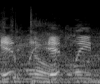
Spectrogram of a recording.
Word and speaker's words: Italy: There is no A in its pronunciation. Italy, Texas. Italy.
